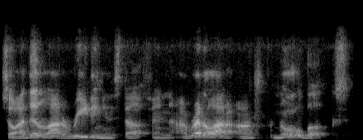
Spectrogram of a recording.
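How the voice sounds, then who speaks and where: A man's voice: on the low side, fast talker, a bit bright, highs cut off. A man in his thirties speaking as a livestream guest, earnest and reflective. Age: 30s. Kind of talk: casual live-stream chat.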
